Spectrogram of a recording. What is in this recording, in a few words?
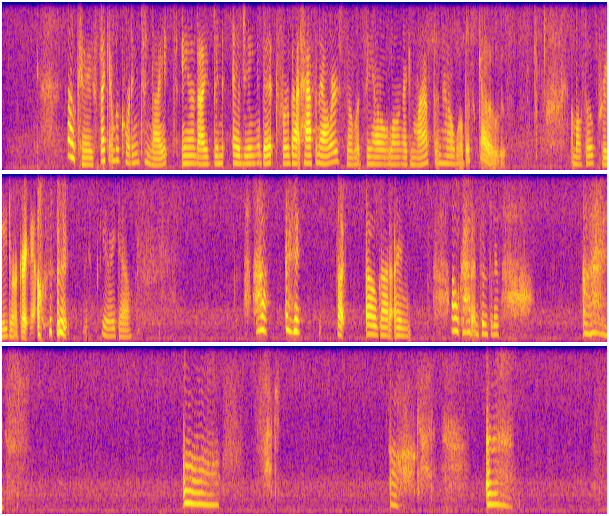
screaming, wet noises; what happens after I edge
